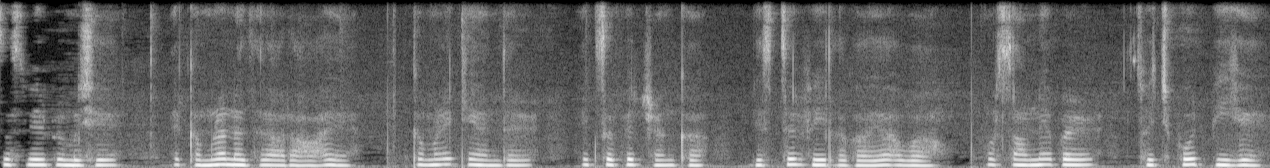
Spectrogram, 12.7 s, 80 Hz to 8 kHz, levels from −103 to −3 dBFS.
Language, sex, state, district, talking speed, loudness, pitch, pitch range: Hindi, female, Arunachal Pradesh, Papum Pare, 125 wpm, -15 LUFS, 240 Hz, 230-250 Hz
